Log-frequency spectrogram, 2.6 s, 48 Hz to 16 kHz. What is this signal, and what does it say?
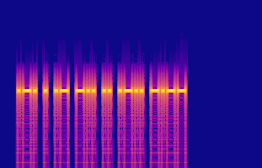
Morse code, heard as a keyed tone, about 44 wpm, 700 Hz. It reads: READILY
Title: LY Suffix - Top 100 Words with Base Words 45wpm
